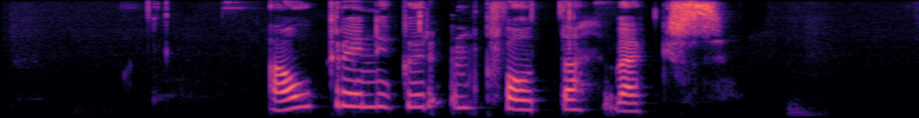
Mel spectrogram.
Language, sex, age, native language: Icelandic, female, 20-29, Icelandic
